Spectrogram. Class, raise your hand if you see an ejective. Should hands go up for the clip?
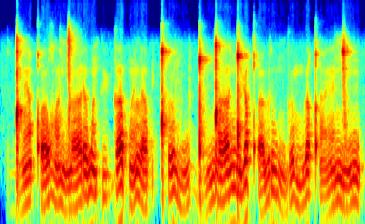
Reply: yes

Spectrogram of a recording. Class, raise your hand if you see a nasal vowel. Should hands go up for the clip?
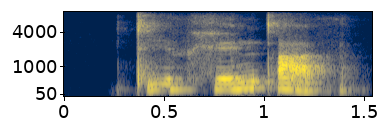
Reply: no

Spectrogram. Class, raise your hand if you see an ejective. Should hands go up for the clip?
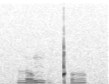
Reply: yes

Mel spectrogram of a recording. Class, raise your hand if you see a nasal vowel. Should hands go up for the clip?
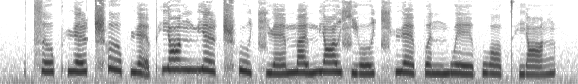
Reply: no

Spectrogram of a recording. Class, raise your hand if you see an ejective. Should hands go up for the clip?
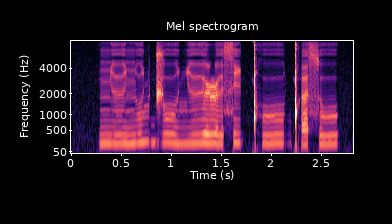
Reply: yes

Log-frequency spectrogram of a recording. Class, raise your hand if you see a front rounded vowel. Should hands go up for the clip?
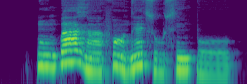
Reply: no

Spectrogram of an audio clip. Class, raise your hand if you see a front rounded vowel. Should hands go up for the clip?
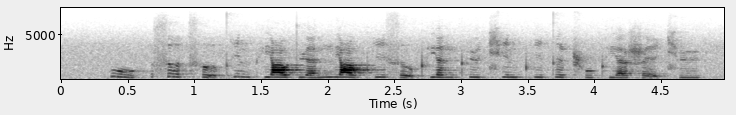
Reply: yes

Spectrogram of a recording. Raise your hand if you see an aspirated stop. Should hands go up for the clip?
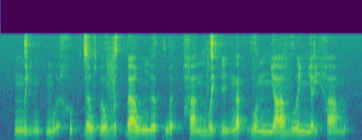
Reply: no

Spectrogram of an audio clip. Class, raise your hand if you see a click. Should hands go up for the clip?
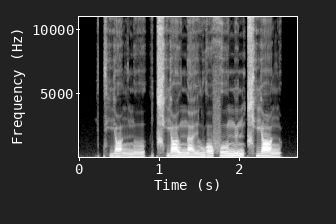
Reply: no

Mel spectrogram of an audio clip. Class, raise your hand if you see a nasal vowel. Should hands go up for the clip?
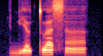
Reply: yes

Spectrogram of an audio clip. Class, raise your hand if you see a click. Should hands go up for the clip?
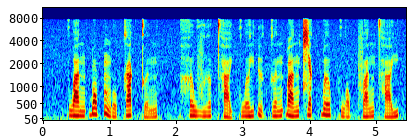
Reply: no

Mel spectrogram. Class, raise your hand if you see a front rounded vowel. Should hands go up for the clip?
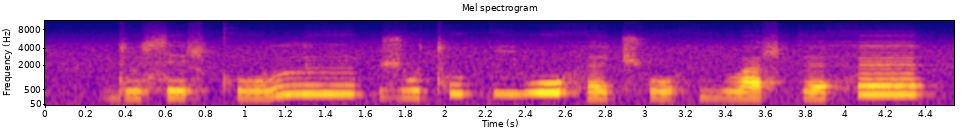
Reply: yes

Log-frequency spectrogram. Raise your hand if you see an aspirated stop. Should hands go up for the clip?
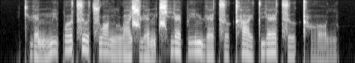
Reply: yes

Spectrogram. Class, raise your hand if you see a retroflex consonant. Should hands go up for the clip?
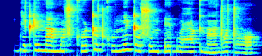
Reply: yes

